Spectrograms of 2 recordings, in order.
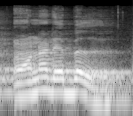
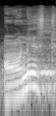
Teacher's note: এখানে কিন্তু এইচ টা সাইলেন্ট রয়েছে এবং উচ্চারণটা কেমন আসছে উচ্চারণটা আসছে ও এর মধ্যে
